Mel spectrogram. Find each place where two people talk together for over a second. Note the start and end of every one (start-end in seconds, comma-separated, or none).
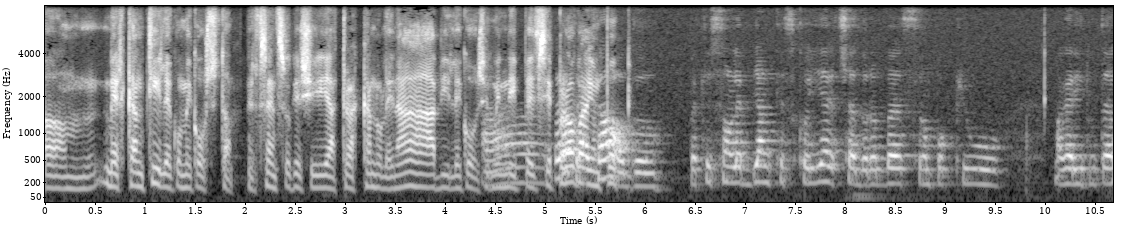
4.4-5.9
